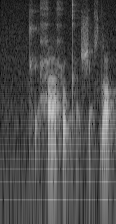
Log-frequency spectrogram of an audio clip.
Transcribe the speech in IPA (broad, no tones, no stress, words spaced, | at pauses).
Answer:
kʰɛ̰ħaħo kʰa̰ʃa̰çdˤɪ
